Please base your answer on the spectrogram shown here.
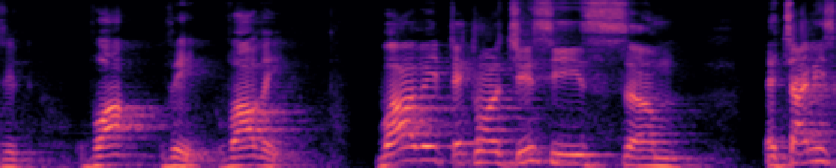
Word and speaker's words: Huawei: s-u-n sun next Huawei Technologies that's how you pronounce it wave Technologies is um a Chinese company many countries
